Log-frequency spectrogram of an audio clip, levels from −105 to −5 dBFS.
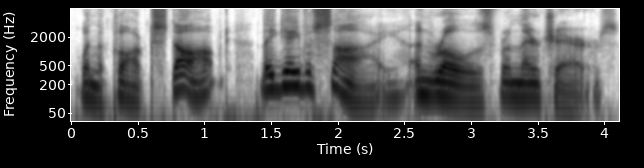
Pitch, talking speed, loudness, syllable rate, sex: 115 Hz, 190 wpm, -17 LUFS, 3.8 syllables/s, male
